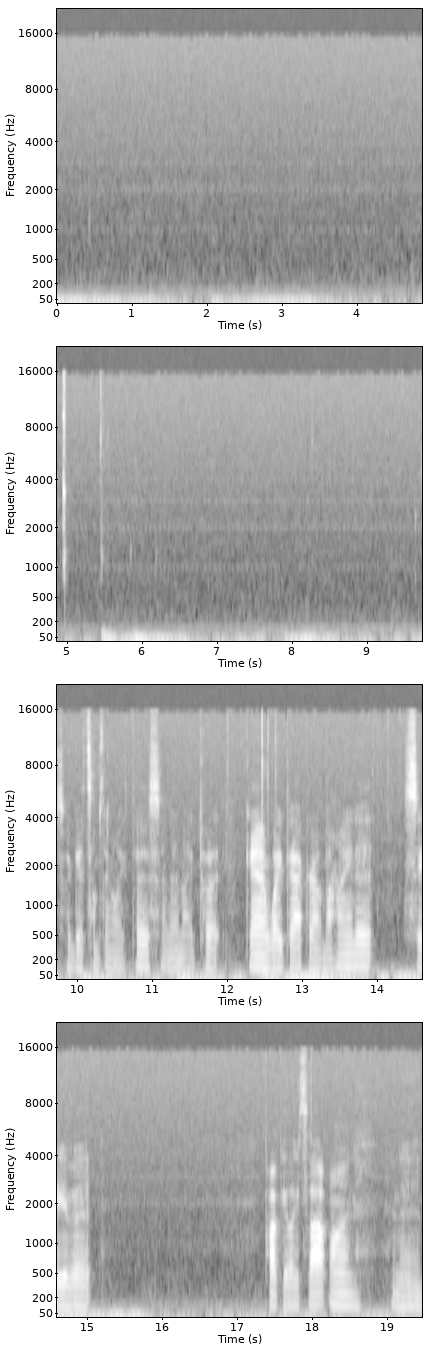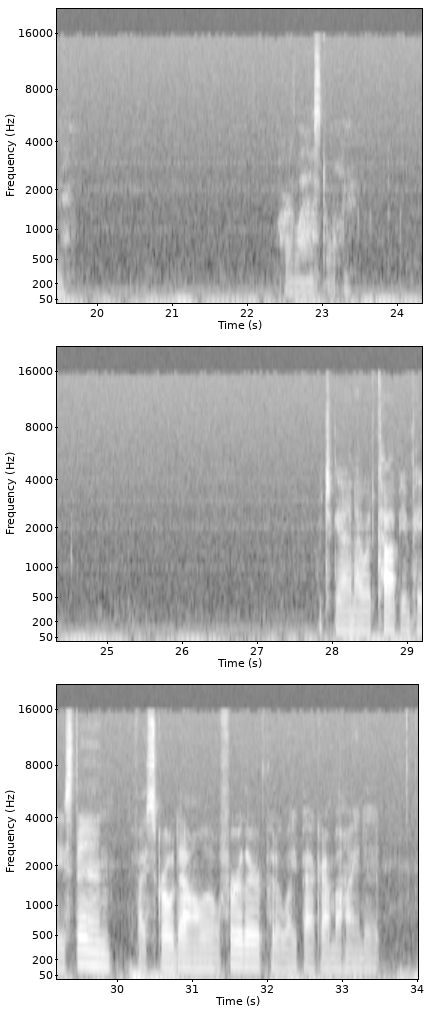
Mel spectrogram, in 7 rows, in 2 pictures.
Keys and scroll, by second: 5.3 Return, 12.3 super+BackSpace.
